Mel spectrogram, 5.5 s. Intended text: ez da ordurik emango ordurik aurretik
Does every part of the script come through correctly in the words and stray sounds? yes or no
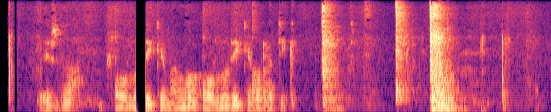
no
